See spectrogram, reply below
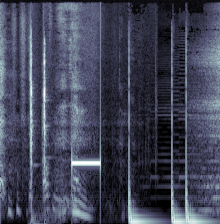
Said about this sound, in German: Kleiner Alarm vorne dran.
